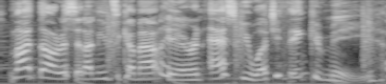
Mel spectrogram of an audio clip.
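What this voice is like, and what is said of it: Thick high-pitched Southern accent. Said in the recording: “with an extremely thick, high-pitched southern accent that I'm going to attempt”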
